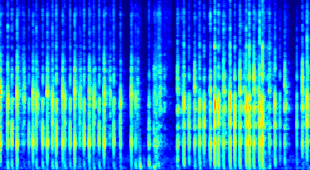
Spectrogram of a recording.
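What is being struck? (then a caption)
Small cardboard box. A small, hollow white-and-red cardboard eye drops box is tapped quickly with fingertips and nails, giving a steady stream of dry, hollow clicks centred in the mid range with brighter edges. Midway, the tapping briefly gives way to a softer, scratchier rustle, then the fast tapping resumes. Each tap dies away almost instantly, with no ring.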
